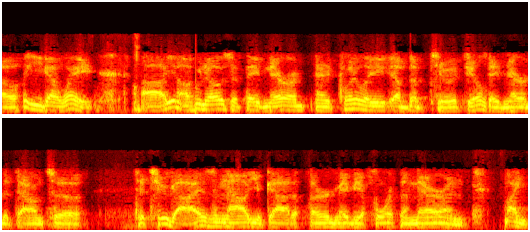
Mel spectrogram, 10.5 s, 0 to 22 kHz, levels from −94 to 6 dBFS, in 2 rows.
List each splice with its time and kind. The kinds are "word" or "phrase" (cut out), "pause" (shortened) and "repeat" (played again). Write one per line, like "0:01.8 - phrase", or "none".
0:04.3 - phrase
0:04.8 - word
